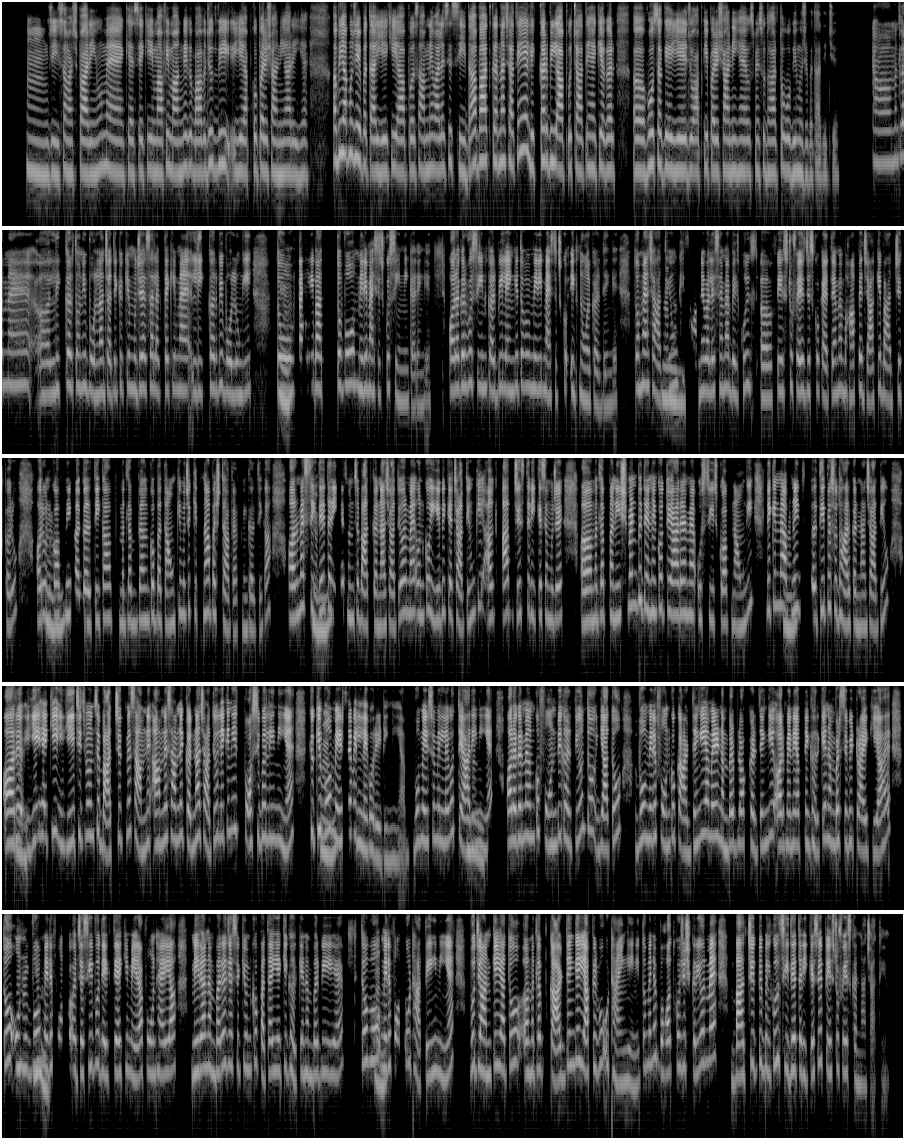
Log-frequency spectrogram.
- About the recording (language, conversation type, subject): Hindi, advice, मैं अपनी गलती ईमानदारी से कैसे स्वीकार करूँ और उसे कैसे सुधारूँ?
- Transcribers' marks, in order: in English: "मैसेज"; in English: "सीन"; in English: "सीन"; in English: "मैसेज"; in English: "इग्नोर"; in English: "फेस टू फेस"; in English: "पनिशमेंट"; in English: "पॉसिबल"; in English: "रेडी"; in English: "ट्राई"; in English: "फेस टू फेस"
